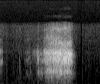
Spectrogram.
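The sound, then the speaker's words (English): One deep breath drawn in, a short airy inhalation of about half a second that builds and then stops, with quiet before and after. “Take a deep breath in.”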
